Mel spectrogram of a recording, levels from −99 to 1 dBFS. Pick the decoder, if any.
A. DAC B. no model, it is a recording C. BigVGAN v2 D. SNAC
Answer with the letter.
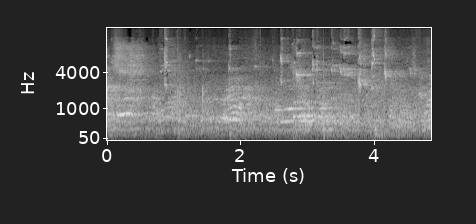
B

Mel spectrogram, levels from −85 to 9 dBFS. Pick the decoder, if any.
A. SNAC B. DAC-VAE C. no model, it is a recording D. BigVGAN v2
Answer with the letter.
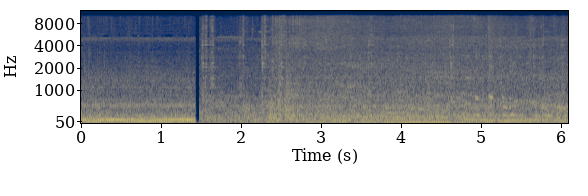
C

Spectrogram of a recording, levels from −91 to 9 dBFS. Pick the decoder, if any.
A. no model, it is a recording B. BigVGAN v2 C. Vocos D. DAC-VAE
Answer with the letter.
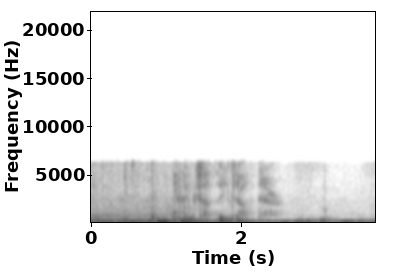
A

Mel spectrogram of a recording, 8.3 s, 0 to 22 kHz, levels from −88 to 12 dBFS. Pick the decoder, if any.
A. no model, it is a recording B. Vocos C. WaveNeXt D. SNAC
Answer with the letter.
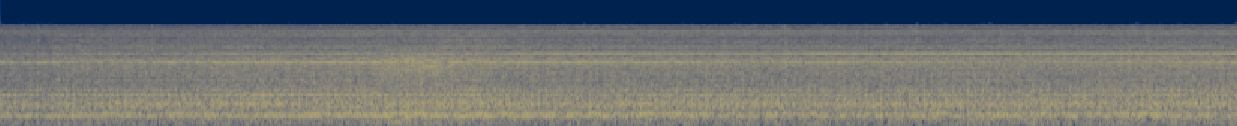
A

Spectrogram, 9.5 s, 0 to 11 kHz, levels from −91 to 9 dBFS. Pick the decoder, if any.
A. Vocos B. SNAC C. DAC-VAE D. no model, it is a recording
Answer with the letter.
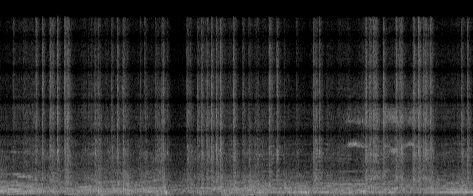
C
